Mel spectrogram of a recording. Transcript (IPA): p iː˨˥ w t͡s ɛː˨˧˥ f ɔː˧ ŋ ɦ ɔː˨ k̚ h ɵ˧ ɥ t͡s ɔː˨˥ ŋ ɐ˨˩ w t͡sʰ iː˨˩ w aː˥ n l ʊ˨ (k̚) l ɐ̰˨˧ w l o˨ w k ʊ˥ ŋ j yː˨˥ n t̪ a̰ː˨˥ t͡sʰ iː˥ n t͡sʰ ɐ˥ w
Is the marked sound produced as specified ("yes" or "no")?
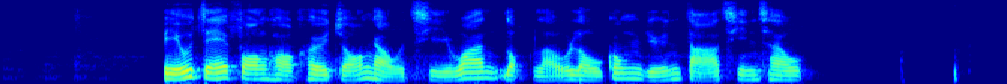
yes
